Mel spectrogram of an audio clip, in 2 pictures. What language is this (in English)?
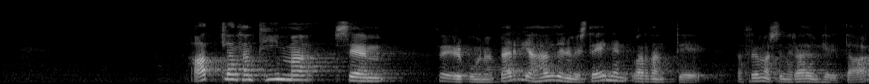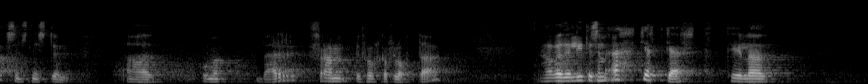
Icelandic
